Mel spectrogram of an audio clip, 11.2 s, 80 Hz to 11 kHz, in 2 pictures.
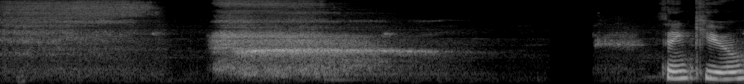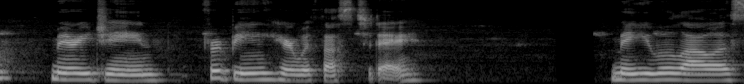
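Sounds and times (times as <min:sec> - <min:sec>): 
deep breathing: 0:00.0 - 0:03.6
speech: 0:05.0 - 0:08.8, 0:10.2 - 0:11.1.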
